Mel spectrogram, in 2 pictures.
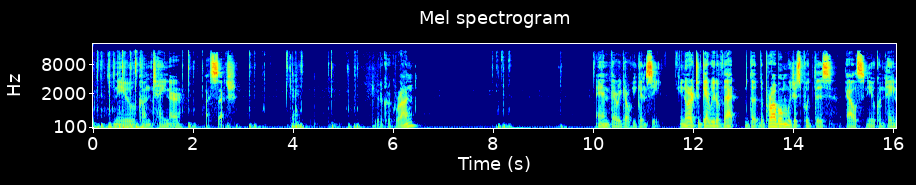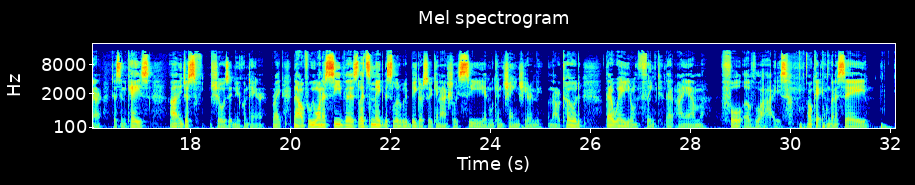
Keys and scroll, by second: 5.0 super+s, 5.2 ctrl+r.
